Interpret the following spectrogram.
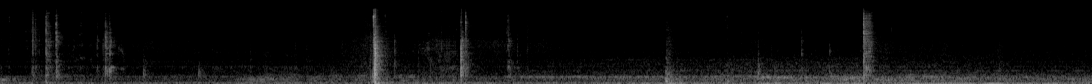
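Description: A few sharp clicks and taps from small fly-tying tools handled at the vise, the loudest about four seconds in, over a faint steady hum.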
